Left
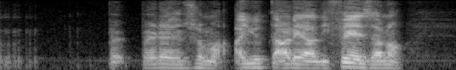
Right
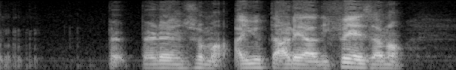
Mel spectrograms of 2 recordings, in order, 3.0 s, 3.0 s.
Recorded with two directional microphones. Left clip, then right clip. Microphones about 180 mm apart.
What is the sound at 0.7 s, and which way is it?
A man's voice, centre (ahead or behind).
